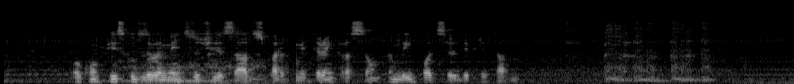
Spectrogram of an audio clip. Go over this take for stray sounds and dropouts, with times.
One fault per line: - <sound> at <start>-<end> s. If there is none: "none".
- dropout at 2.9-3.0 s
- throat clearing at 5.7-7.2 s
